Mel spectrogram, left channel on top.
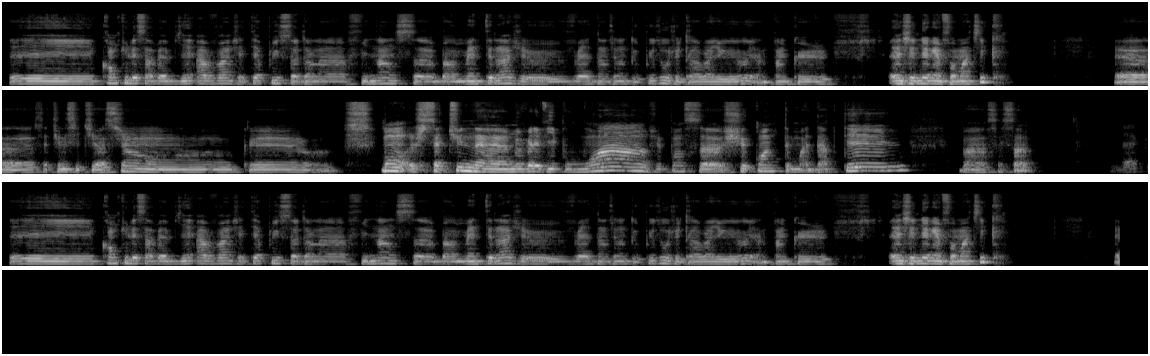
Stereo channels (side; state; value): right; drops out; at 11.2 s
